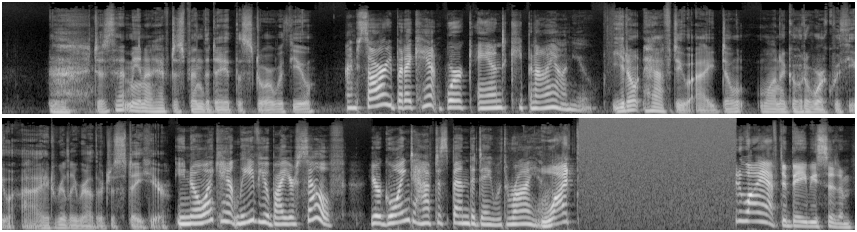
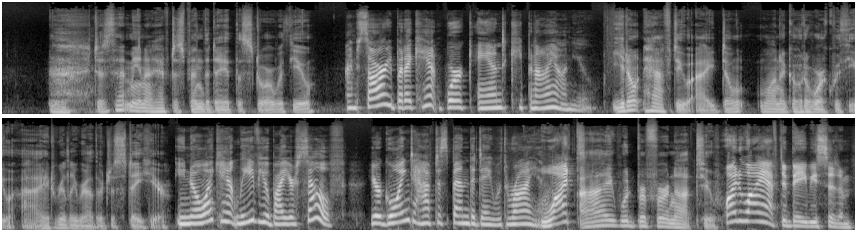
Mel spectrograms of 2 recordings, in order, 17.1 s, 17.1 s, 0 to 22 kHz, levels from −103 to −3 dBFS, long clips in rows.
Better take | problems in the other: second | audio cutting out; filled with static; at 14 s for 1.5 s

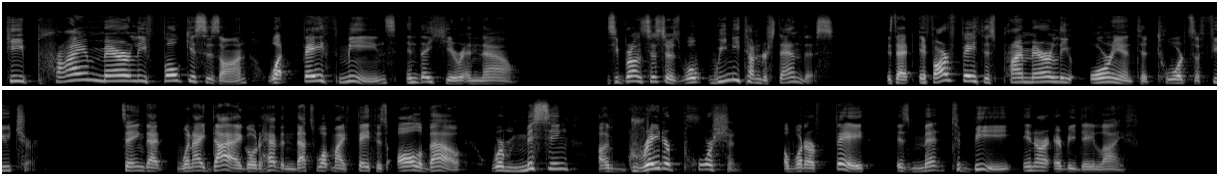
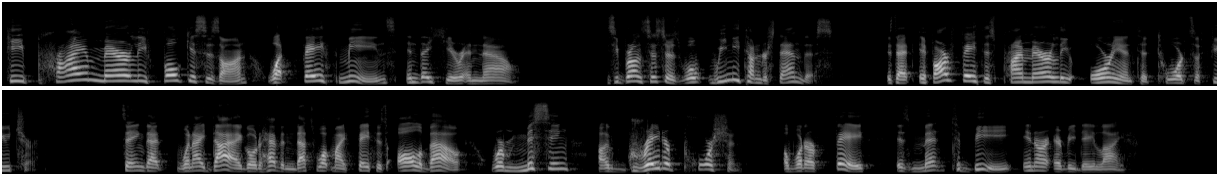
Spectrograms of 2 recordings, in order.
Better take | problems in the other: first | muffled; slightly; fading above 3 kHz

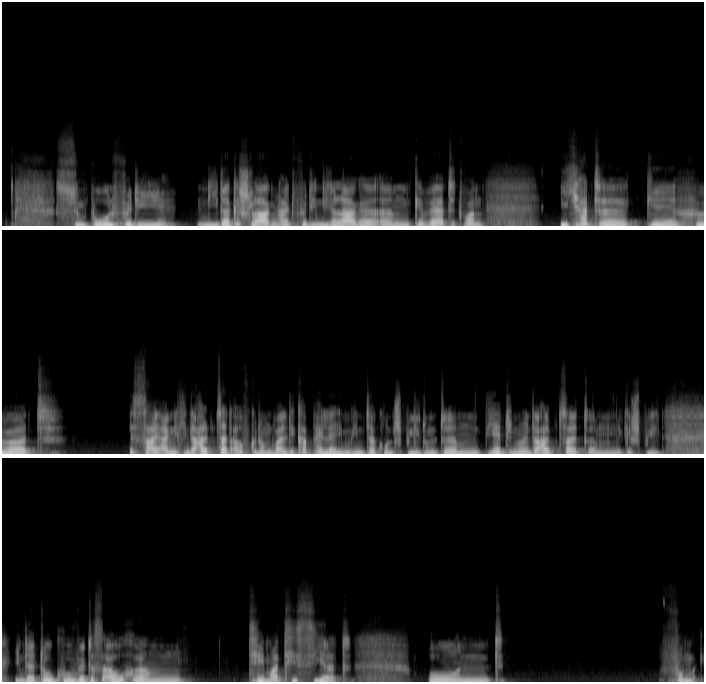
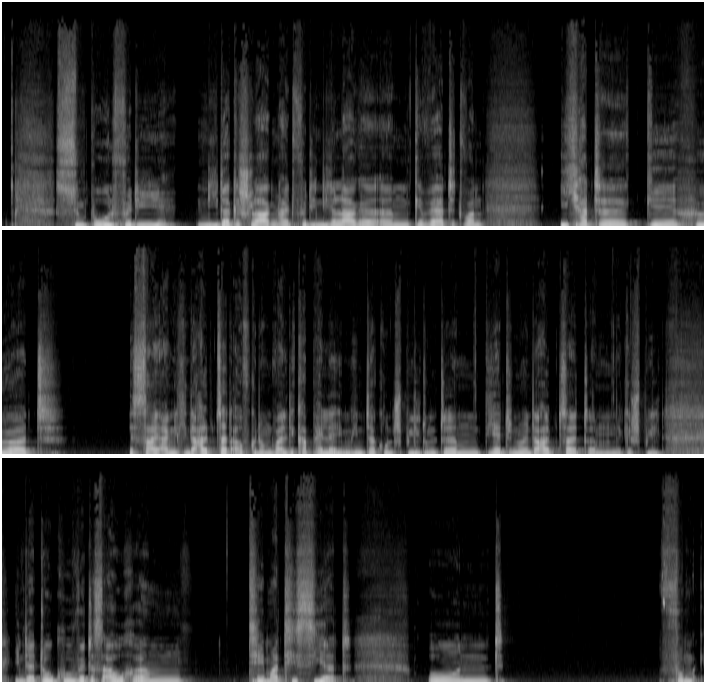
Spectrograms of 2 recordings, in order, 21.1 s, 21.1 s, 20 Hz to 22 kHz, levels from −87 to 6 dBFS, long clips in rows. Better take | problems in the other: second | muffled; slightly; fading above 4 kHz

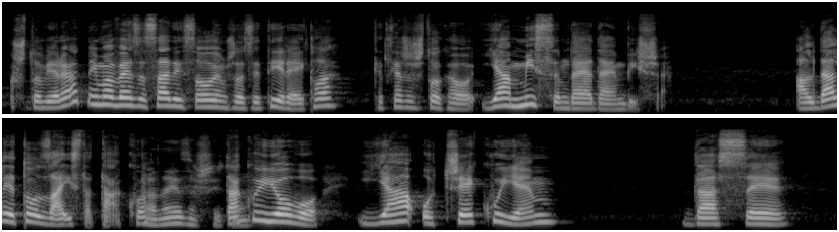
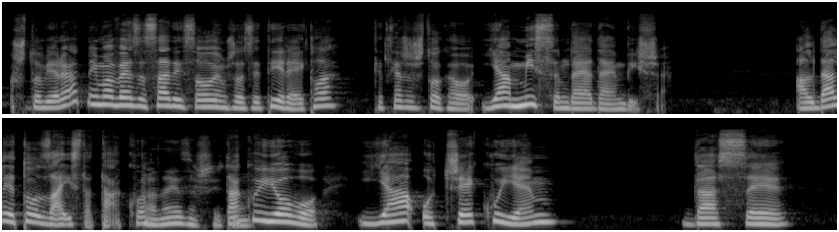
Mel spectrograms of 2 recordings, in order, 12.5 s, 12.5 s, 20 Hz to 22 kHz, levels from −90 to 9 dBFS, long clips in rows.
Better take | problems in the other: second | thin; somewhat; fading below 450 Hz

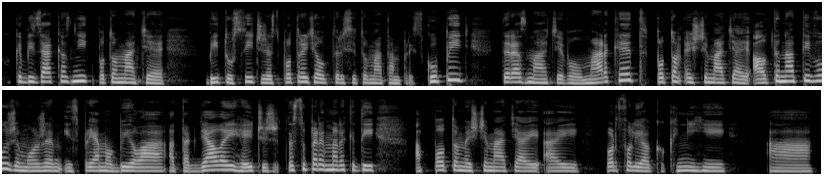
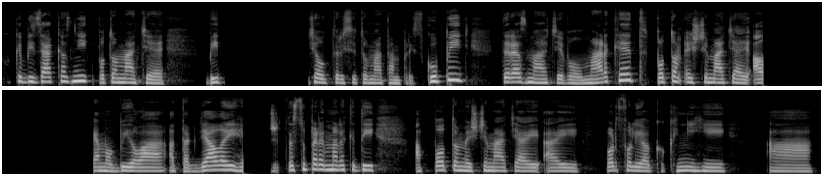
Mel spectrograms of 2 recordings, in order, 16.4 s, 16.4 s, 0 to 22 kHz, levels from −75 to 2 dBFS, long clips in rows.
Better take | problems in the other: first | audio cutting out; at 2 s for 1 s, at 7.5 s for 1.5 s and at 11 s

